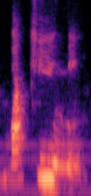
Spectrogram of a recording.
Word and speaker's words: vacuuming: do the vac cuming vacuuming ออก เสียง ยาก หน่อย แต่ ว่า kum นะ คะ vacuuming เร็ว ๆ เป็น vac cuming vac cuming I have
